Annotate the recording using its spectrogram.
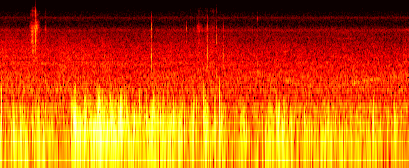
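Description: Wind buffeting the camera's microphone as an uneven low rumble, heaviest from about one and a half to four and a half seconds in, with the faint running noise of the departing electric train beneath it and a few light clicks.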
